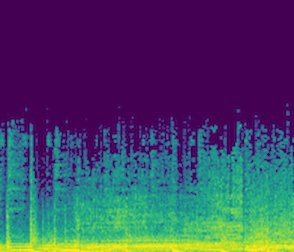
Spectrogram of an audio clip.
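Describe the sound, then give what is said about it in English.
A race car drives hard on a track through a chicane. Its loud engine climbs in pitch again and again, each climb cut by a sharp drop as the gears change, with a continuous roar throughout. “Well, that is very, very convincingly race car-like.”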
